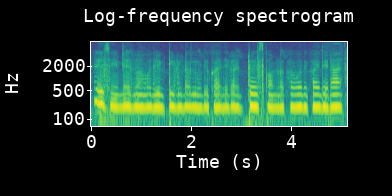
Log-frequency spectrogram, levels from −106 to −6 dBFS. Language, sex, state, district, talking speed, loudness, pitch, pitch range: Hindi, female, Rajasthan, Churu, 235 wpm, -16 LUFS, 200 Hz, 195-205 Hz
